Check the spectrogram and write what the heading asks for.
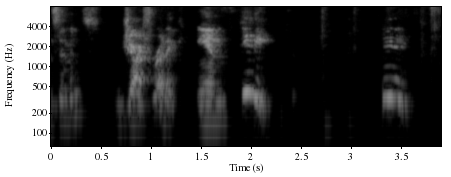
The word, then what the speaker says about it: Didi: Didi. I believe it's pronounced Gigi. It is not.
